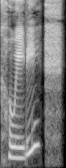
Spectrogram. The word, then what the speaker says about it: Coady: I think her last name is pronounced Coady, and it's named after her grandmother.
